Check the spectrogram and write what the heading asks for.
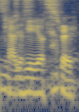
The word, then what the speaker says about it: Cagliostro: Cagliostro. I don't think you pronounce the G. I don't think you're meant to, because I'm assuming it's Italian, so it'd be Cagliostro.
